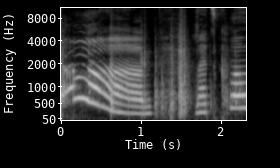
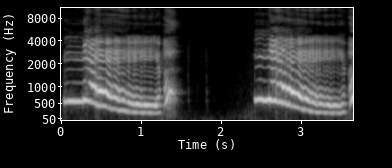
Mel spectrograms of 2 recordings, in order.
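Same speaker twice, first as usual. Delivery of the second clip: horse neigh; 3 semitones higher, 6 dB louder than usual. Pretend. Teacher voices horse neigh.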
